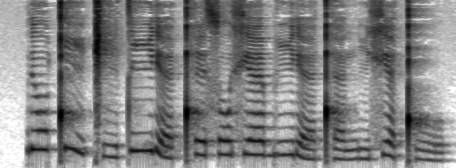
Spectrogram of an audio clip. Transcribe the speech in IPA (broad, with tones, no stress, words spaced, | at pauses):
ɾʲo˦ǃiː˦˨ǁi˨tiː˦ ɾʲɛ˨ ǃʰe˦so˦xʲɛː˦ biː˦ɾʲɛː˨ǃʰɛ˨ ŋi˨xʲɛ˦˨ǃʰu˨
